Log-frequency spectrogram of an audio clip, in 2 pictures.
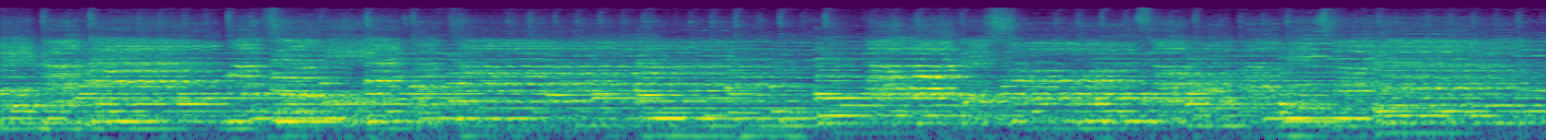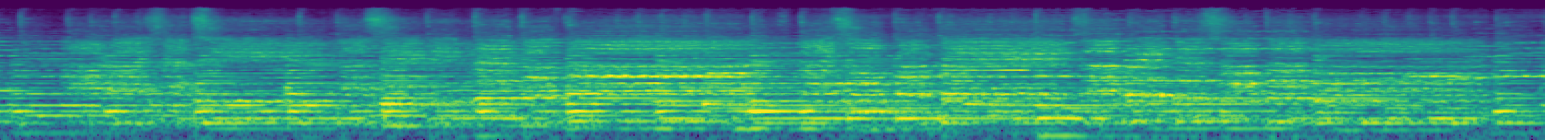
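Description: Mixed choir of men's and women's voices singing, accompanied by piano.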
